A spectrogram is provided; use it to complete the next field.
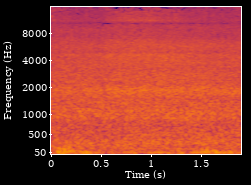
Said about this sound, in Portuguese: porque eu estou de frente para o mar. E daí você vai talvez ter ao fundo o som das ondas, talvez o som do vento, talvez algo que nem se pareça nem vento, nem, nem mar.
